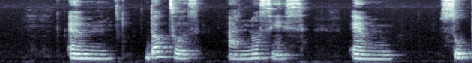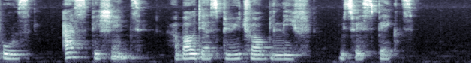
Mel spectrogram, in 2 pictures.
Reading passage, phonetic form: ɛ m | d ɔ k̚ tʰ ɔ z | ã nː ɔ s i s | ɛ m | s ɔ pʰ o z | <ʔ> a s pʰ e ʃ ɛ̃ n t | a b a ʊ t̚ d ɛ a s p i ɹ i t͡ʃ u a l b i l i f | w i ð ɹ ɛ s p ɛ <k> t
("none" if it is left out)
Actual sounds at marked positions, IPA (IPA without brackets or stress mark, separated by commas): ʔ, k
